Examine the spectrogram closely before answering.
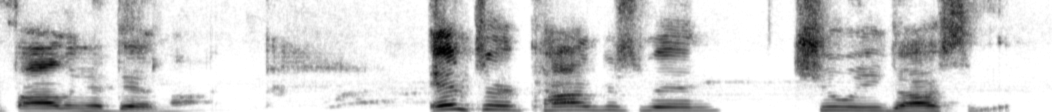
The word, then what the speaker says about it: Chuy: Enter Congressman Chewy Garcia, pronounced Chewy as in Chewbacca of Star Wars.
